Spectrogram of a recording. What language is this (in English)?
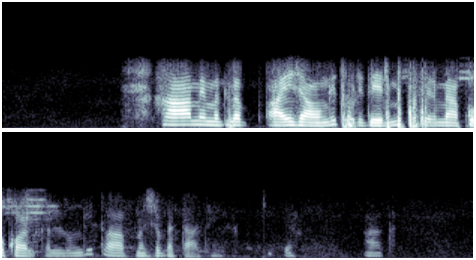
Hindi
